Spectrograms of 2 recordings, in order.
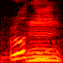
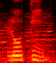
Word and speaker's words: roti: pronounce certain letters so r is always pronounced by them as l roti therefore becomes loti yeah cream buns clean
